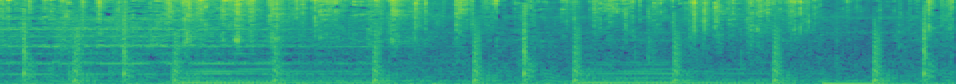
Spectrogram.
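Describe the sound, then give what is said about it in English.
Keys jangle while handcuffs are unlocked: many light metallic clinks and rattles with bright ringing tones, scattered irregularly throughout. “Sabrina grabs keys off Martin and unlocks Justin's handcuffs”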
